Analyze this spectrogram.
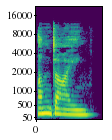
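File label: "undying", British English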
